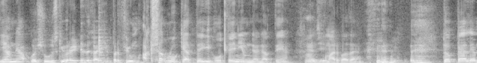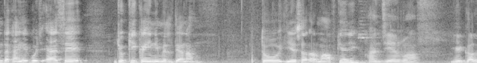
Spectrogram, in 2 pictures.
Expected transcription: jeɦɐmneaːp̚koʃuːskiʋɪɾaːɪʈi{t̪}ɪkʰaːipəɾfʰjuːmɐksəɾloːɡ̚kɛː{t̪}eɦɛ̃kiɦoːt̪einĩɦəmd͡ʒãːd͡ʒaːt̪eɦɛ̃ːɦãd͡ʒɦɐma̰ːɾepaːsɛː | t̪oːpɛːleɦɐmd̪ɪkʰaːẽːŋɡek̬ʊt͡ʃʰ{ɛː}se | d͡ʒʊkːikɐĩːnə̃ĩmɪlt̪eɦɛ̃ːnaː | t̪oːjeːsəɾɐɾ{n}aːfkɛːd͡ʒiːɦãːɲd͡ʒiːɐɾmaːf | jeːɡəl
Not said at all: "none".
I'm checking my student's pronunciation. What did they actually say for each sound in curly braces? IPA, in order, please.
d̪, t̪, ɛː, m

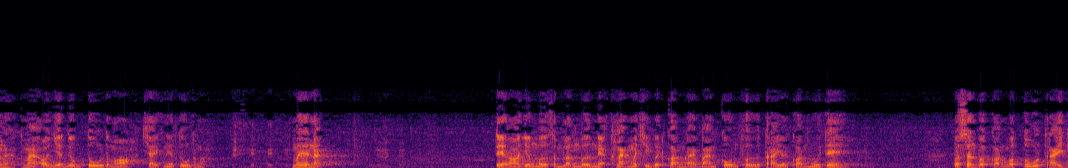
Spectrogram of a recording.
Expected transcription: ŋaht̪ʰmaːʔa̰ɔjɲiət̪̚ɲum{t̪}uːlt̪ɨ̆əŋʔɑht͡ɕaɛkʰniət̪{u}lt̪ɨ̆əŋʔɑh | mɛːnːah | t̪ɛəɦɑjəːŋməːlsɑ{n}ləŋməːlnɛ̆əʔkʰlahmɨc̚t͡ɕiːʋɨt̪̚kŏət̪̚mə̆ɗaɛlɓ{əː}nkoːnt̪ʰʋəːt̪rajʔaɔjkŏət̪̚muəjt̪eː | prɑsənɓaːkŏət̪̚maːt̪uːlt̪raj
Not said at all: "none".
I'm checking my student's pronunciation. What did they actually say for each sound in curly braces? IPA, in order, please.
t̪, uː, m, aː

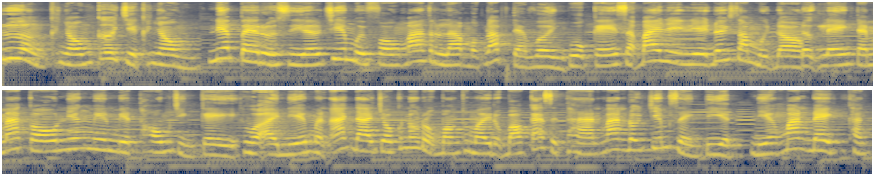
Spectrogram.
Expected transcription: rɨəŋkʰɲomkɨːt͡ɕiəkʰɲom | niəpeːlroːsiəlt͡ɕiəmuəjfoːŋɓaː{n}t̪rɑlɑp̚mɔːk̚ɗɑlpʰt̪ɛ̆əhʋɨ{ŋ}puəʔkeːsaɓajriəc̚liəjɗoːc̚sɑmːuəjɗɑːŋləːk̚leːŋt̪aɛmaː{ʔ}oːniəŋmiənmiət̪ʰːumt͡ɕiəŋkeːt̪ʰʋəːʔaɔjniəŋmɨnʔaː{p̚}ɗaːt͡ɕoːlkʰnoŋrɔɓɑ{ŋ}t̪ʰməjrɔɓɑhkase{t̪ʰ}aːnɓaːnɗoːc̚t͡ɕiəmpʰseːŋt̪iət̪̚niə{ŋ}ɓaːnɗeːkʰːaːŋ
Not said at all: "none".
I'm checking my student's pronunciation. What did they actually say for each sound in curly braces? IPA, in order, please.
n, ɲ, k, c̚, ŋ, t̪ʰ, ŋ

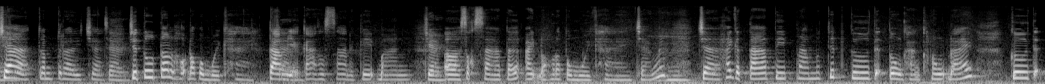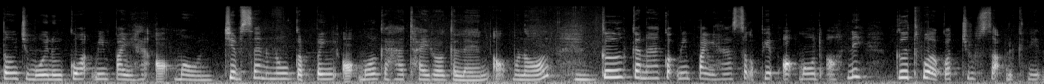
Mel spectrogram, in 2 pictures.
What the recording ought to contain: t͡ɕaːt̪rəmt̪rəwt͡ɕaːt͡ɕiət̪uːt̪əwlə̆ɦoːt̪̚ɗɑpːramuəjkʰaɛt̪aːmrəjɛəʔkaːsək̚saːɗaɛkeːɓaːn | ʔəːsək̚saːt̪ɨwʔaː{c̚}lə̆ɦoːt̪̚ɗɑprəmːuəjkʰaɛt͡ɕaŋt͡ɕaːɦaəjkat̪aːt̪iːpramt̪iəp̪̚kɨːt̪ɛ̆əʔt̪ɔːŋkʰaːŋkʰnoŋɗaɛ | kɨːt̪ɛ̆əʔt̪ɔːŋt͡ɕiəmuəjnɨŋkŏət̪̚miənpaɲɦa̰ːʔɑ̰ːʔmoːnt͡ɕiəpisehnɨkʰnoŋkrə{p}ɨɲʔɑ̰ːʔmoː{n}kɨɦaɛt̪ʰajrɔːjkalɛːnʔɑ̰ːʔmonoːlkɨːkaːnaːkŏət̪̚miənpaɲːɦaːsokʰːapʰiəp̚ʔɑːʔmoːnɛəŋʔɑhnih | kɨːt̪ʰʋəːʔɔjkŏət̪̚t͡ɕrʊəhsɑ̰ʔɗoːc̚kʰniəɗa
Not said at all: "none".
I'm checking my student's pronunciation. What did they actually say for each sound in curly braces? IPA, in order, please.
c̚, p, n

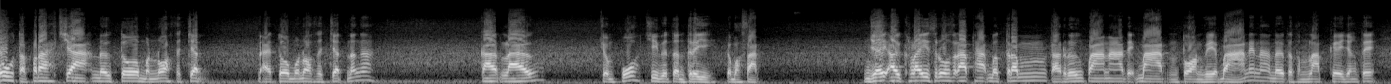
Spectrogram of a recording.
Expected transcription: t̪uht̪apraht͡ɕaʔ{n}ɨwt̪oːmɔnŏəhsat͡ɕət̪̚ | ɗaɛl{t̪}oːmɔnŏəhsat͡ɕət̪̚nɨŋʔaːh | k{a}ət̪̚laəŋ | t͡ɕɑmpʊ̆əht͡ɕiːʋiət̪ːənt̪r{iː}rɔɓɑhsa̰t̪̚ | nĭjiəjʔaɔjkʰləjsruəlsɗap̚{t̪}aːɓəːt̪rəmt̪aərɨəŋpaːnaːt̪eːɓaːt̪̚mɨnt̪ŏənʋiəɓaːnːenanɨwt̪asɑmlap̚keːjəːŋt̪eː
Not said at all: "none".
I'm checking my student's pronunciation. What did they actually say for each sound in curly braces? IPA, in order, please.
n, t̪, a, iː, t̪ʰ

